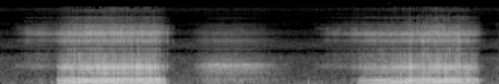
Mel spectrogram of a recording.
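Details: Person snoring: loud, rough, rattling snores on each breath in, with a softer noisy breath out between them.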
